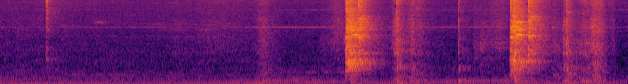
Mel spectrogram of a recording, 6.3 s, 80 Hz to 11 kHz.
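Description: Homemade battery spot welder firing short, loud pulses as its twin copper electrodes weld a nickel strip onto 18650 lithium-ion cells. Two main welds come about three and a half and five seconds in, each followed by a lighter one, over a faint steady hum.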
